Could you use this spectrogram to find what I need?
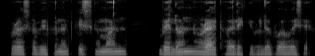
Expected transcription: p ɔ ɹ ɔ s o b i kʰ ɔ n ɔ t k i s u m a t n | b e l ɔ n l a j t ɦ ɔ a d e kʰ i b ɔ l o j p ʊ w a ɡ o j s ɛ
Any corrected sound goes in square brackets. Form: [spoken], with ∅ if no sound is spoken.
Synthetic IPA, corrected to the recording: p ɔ ɹ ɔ s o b i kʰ ɔ n ɔ t k i s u m a [∅] n | b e l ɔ n [ɹ] a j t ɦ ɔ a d e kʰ i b ɔ l o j p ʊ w a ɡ o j s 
